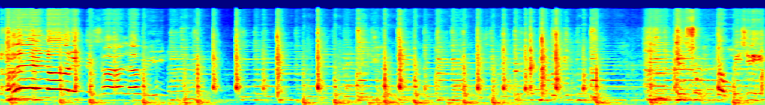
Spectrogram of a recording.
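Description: Nylon-string guitar strummed in a chacarera rhythm between sung verses, with a voice holding a wavering note in the first second.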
